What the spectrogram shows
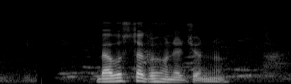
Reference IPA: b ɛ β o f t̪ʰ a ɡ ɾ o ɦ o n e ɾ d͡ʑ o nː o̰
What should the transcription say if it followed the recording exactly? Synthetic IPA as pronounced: b ɛ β o s t̪ʰ a ɡ ɾ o ɦ o n e ɾ d͡ʑ o nː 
